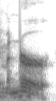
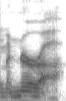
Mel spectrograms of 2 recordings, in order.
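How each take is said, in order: First: The word ends without an extra uh vowel. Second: The word ends with an extra uh vowel. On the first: "if they don't put the uh on the end, just say manure" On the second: "I still hear them say manura"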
